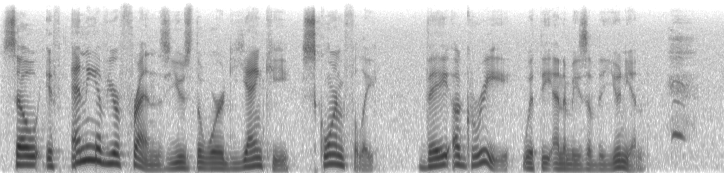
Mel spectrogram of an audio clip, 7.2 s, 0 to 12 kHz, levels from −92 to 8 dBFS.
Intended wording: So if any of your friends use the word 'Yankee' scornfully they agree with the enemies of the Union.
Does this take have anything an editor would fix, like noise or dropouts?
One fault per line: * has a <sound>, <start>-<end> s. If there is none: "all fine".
* has a breath, 6.7-7.0 s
